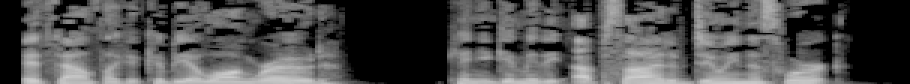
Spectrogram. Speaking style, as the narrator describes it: He laughed and said

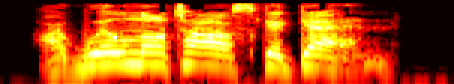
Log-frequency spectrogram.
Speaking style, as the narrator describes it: bellows the captain

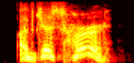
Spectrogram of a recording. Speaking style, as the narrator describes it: he gasped

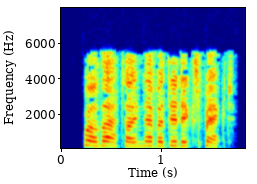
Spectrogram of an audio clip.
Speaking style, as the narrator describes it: cried Anna Andreevna

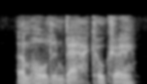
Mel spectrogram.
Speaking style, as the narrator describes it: Nash muttered

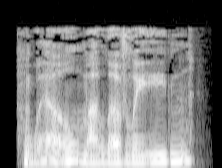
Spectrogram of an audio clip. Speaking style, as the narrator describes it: Coop drawls

